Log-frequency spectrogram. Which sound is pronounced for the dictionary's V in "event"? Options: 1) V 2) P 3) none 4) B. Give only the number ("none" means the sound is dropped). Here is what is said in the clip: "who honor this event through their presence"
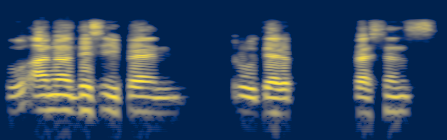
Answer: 2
